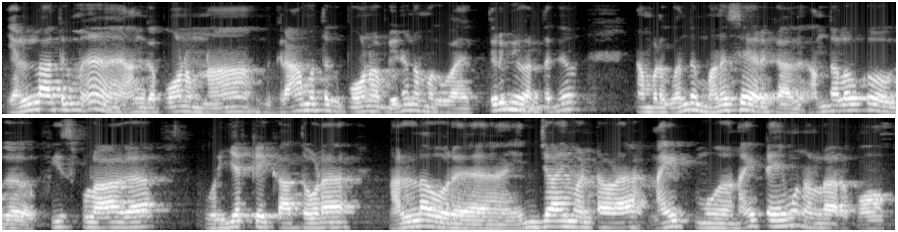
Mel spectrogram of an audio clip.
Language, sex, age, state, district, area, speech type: Tamil, male, 30-45, Tamil Nadu, Salem, urban, spontaneous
